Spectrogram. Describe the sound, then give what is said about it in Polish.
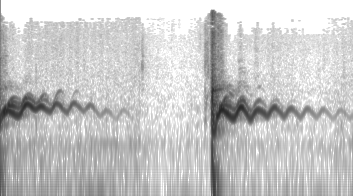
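Two cartoon boing sounds standing for a kangaroo hopping, each a wobbling, springy tone that warbles and slowly fades; the second begins with a sharp thump. No one speaks. “A ciekawe swoją drogą, czy kiedy kangur skacze, to słychać na przykład taki dźwięk.”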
